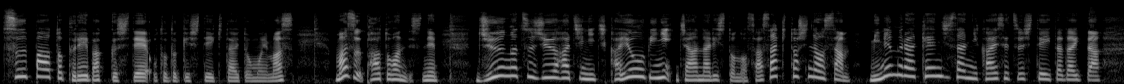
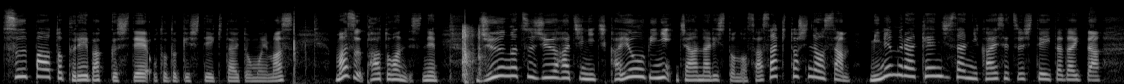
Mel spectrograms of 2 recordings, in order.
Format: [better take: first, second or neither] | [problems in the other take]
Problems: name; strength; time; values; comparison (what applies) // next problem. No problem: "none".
first | keyboard typing; very faint; at 3 s; peak 10 dB below the speech // door banging; loud; at 4.5 s; peak 1 dB above the speech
